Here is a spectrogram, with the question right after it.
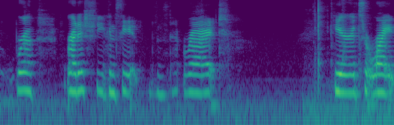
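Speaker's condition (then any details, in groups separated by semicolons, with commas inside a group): Cerebral palsy, spastic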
